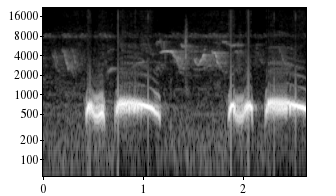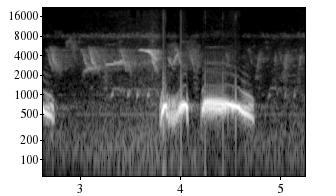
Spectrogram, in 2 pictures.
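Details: Large dove calling as a trapping decoy: a short double note followed by a longer, drawn-out coo that slides downward, repeated three times about every two seconds, with faint high chirps of other birds behind.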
